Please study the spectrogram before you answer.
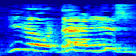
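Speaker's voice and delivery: shouted, high-pitched Arkansas twang; mock an Arkansas woman hollering the question; Arkansas accent. Comic mocking the jar lady, loud Arkansas accent. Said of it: "Nobody should be saying".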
